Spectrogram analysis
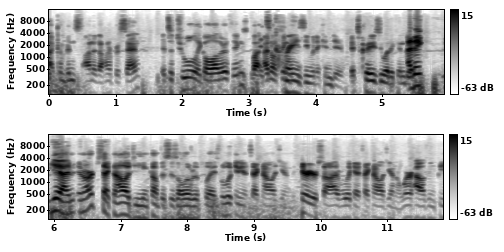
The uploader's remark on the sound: Standing Out LIVE from the Golf Course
